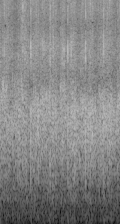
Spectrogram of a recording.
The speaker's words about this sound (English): Will you give a round of applause to these families?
